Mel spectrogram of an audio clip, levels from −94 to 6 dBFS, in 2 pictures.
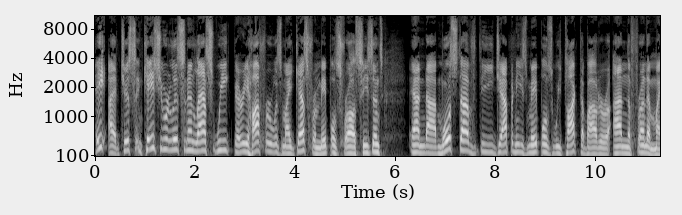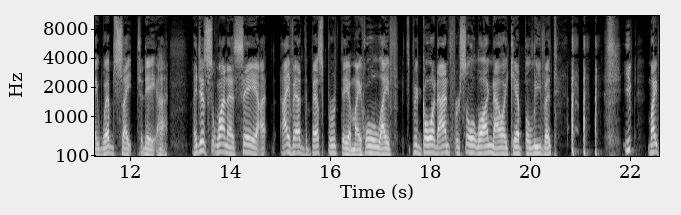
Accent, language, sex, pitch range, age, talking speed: American, English, male, 140-185 Hz, 60-79, 175 wpm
